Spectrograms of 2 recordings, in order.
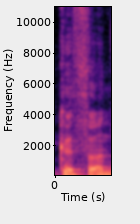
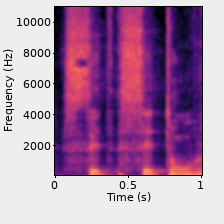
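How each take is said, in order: First: The name is said with an English pronunciation. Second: The name is said with a French pronunciation. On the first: "Cuthon en anglais" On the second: "je ne sais pas comment on le prononce en français"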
